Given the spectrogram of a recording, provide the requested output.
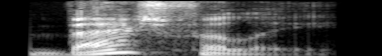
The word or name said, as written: bashfully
